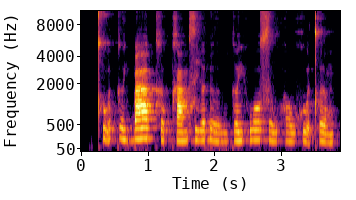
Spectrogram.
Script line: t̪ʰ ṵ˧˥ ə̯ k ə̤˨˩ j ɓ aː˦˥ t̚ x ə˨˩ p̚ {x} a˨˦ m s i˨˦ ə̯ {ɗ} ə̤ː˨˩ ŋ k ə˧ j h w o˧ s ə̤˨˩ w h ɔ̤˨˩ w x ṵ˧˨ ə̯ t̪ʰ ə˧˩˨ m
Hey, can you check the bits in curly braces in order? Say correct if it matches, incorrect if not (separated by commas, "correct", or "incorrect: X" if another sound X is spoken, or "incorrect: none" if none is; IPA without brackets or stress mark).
correct, correct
